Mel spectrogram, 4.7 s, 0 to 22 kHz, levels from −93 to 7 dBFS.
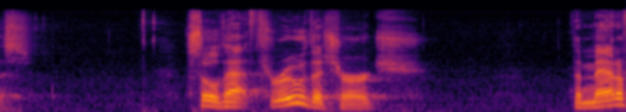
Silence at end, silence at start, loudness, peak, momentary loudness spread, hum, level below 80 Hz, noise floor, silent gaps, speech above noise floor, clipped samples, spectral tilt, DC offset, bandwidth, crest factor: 0 s; 0 s; -23 LUFS; -4 dBFS; 17 LU; none; -66 dBFS; -65 dBFS; none; 44 dB; under 0.1%; -4 dB/octave; under 0.1%; 16.5 kHz; 20 dB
